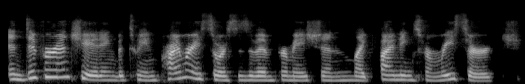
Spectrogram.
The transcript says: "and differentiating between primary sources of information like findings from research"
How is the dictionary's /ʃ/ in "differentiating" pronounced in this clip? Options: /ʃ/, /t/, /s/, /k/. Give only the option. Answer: /ʃ/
